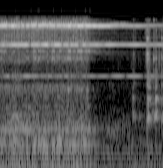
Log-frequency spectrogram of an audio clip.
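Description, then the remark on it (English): A telephone bell at home rings once in the evening with a bright, metallic, sustained tone, then cuts off and trails into a brief faint jingle. No voices. “And the phone rang.”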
